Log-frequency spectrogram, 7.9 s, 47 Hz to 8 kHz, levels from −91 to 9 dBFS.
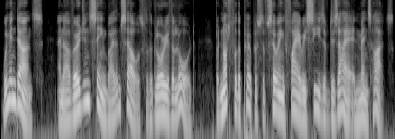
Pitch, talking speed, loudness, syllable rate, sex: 120 Hz, 220 wpm, -19 LUFS, 5.7 syllables/s, male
